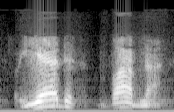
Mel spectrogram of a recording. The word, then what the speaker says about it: Jedwabne: He wrote before about some kind of Polish participation in mass executions at Jedwabne in northeast Poland. And it's Y-E-D-V-A-B-N-E. That's how it's pronounced in German.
